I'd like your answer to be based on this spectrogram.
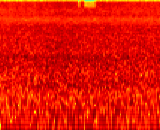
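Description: A storm's downpour roars without a break on a tin roof, loud, close and steady across a short stretch, with nobody talking.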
